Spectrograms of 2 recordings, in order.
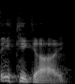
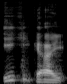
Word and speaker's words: ikigai: But ikigai in its is like the intersection. Ikigai is like two syllables in Japanese, and iki Hmm.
